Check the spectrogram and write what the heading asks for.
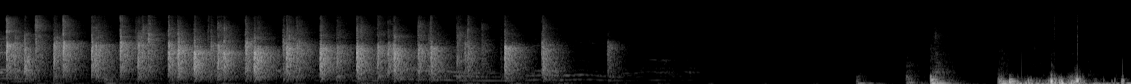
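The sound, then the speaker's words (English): An audience claps for a performer about to do a quick set, in a quick, steady rhythm for about five seconds before the applause fades out, leaving a short silence and then a few brief voices. “Okay, clap for me.”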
